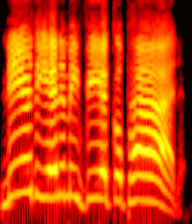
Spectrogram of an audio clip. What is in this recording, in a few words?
Warn Enemy Near Enemy Vehicle Pad, Female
